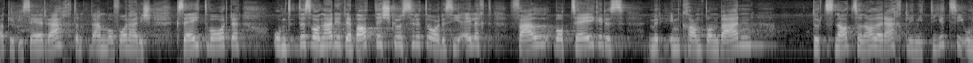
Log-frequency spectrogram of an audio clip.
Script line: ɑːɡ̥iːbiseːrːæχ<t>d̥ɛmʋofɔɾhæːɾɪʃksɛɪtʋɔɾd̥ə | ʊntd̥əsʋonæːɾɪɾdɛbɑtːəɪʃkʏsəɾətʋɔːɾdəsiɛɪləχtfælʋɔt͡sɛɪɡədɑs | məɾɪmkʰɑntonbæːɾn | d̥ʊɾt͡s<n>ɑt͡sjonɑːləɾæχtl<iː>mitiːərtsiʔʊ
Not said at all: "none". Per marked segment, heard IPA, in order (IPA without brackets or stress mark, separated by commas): t, n, i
